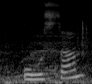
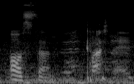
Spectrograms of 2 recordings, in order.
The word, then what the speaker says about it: Ostern: slawischen Bereich, und zwar, dass das O falsch ausgesprochen wird. Also in einem Wort wie Hallo oder Ostern würde es als Hallo oder Ostern ausgesprochen werden. Nochmal die richtige Variante: Hallo und nicht Hallo und Ostern und nicht Ostern.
